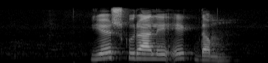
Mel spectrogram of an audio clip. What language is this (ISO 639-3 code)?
nep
